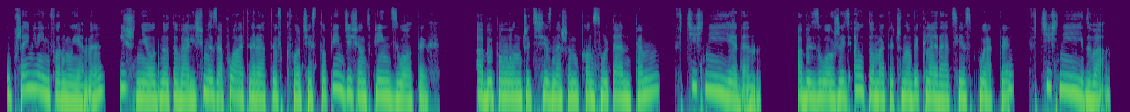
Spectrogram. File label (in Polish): synteza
